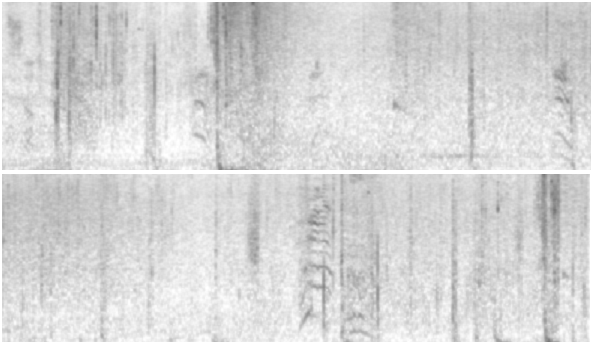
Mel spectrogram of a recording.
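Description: Footsteps crunch on rock.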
